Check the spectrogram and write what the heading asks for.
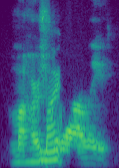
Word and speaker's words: Mahershala Ali: Mar- Mahershala Ali.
